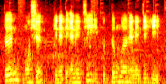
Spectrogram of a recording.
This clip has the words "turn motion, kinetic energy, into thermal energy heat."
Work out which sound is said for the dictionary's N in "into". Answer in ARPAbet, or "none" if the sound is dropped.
none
